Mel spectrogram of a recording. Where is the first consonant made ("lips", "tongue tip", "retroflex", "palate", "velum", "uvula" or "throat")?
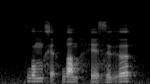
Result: velum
